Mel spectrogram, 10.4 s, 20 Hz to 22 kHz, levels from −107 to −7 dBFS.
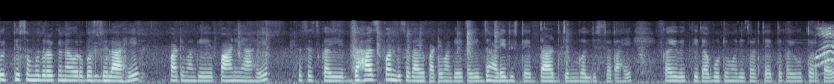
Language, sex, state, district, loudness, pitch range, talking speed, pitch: Marathi, female, Maharashtra, Solapur, -27 LUFS, 180-210 Hz, 170 wpm, 190 Hz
